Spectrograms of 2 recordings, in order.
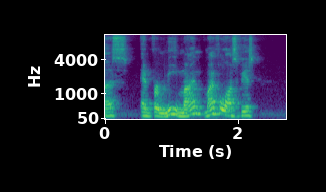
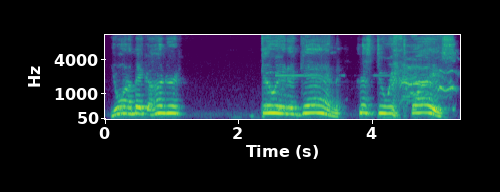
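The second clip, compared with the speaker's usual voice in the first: mock shout; 9 semitones higher, 6 dB louder than usual. Guru firing up the crowd, loud mock preacher shout. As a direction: whip up the crowd, hammed-up. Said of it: "and he goes".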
